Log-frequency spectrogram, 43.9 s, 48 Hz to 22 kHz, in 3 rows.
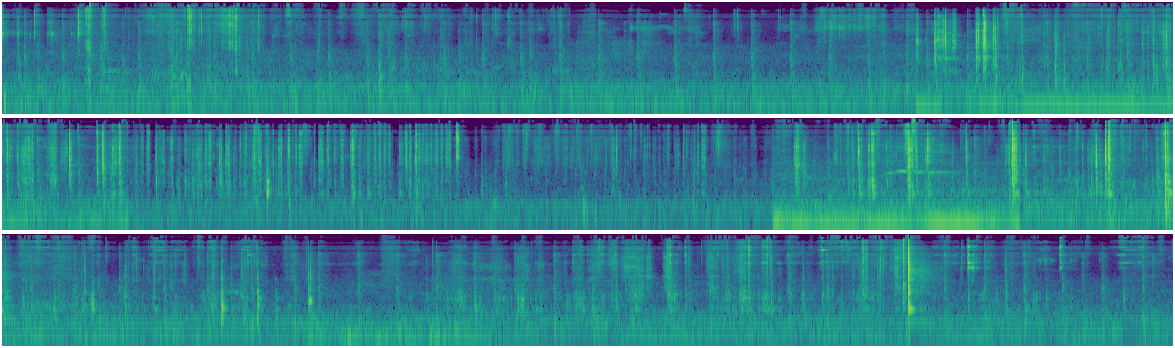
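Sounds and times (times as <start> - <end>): metal tools clinking and scraping: 0.0 - 7.5, 9.9 - 43.9
low steady hum: 11.2 - 16.2, 24.3 - 43.9.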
